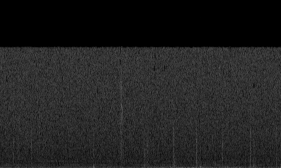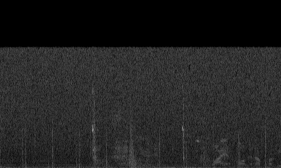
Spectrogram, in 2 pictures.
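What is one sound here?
Footsteps thud softly on wooden boards.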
